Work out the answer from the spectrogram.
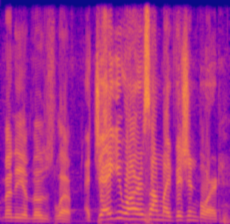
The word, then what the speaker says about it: Jaguar: As I lived in the UK for 3 years, and so the correct pronunciation is a Jaguar.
